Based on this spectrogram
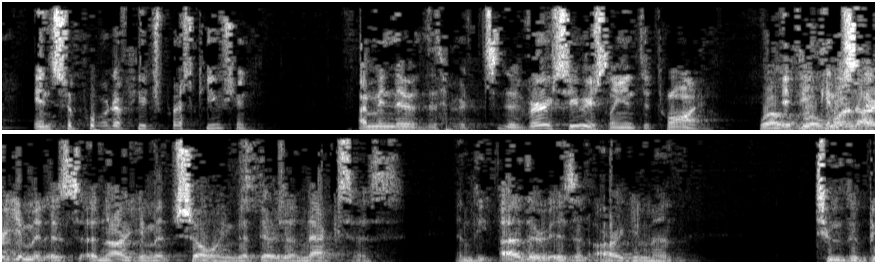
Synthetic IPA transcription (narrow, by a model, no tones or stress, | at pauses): ɨ̃nsɨpʰɔɹɾʌ̥fjʉt͡ʃpʰɹ̥ɛsə̥kʰj̥ʉʃɨ̃n | aɪmĩnðəððətsðəvɛɹisɪɹiɨsliɨ̃ntɨtʰw̥ãɪ̃n | wɛlˠɨwɛkɨ̃wʌ̃nnɑɹɡjɨmɨ̃ɾ̃ɨzɨ̰̃nɑɹɡjɨmɨ̃ntʃoʊɪ̃ŋðɨt̪̚ðə˞zɨnɛksɨ̰s | ɨ̃nðiʔʌðə˞ʔɪzɨ̃nʔɑ̰ɹɡjɨmɨ̃n | tʰɨðɨb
